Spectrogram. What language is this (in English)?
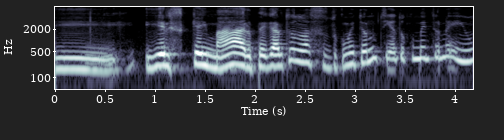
Portuguese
